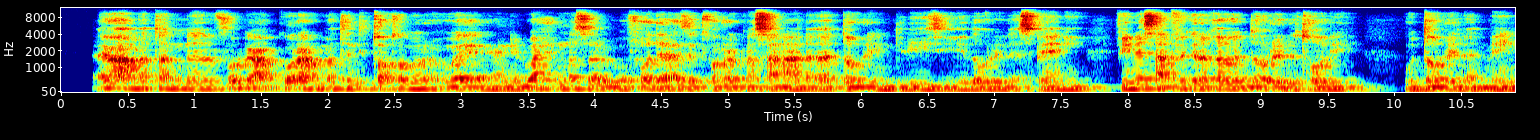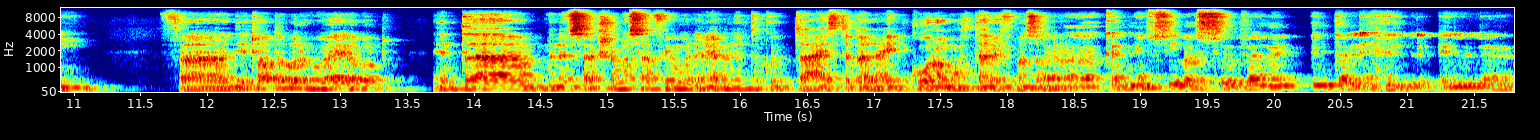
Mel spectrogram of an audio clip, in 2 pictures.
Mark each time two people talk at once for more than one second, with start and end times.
none

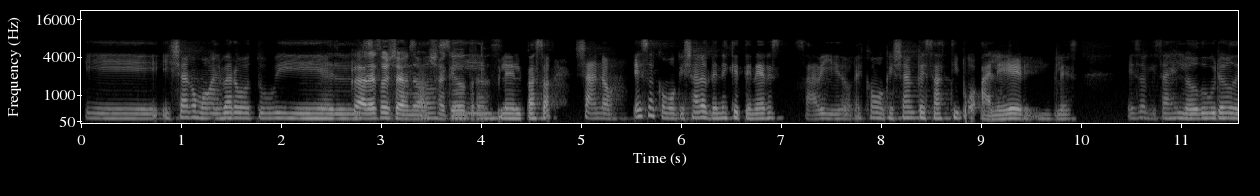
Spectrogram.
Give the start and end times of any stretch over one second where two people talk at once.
2.7-4.1

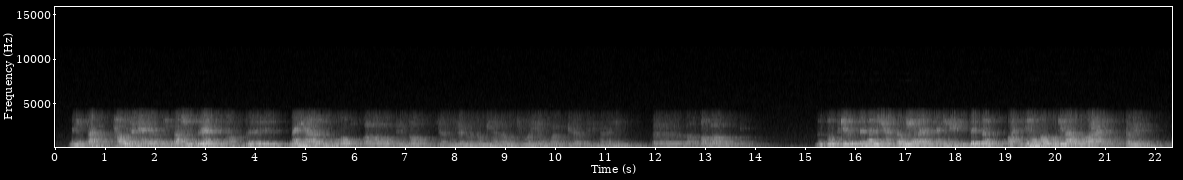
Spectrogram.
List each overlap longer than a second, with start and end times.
none

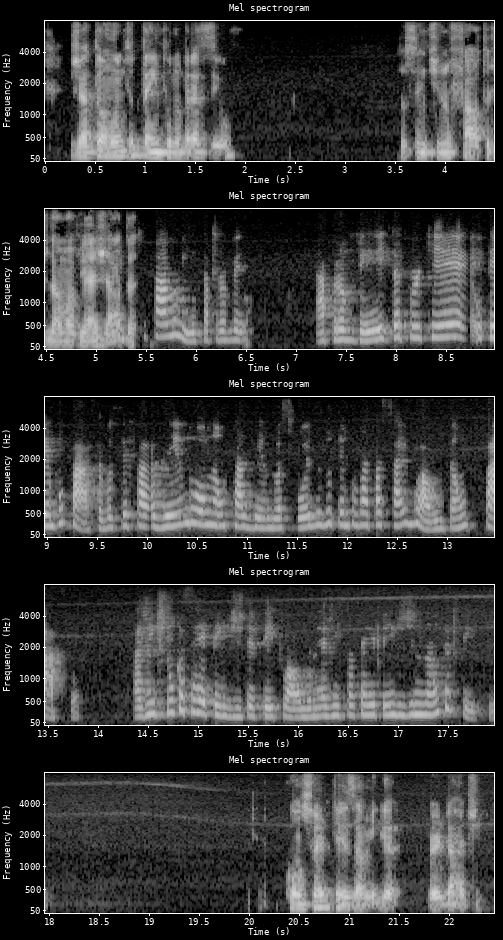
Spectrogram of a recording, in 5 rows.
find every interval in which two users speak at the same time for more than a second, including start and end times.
none

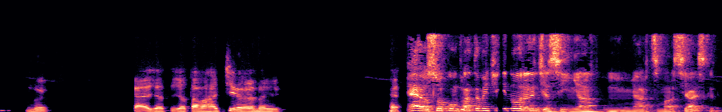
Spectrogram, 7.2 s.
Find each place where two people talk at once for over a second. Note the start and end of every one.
none

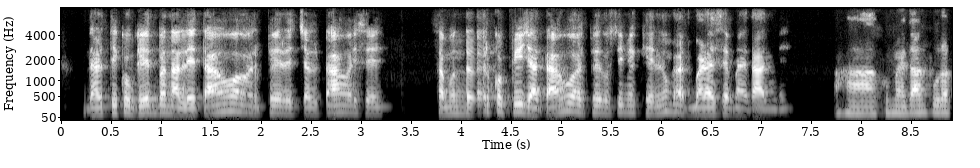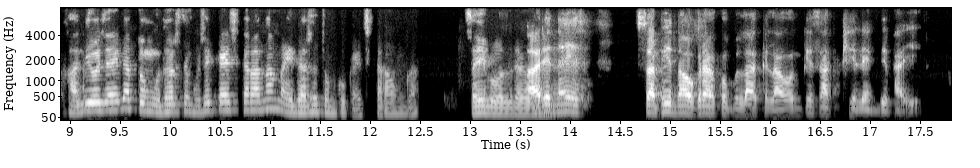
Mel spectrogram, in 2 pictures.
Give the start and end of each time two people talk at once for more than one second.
none

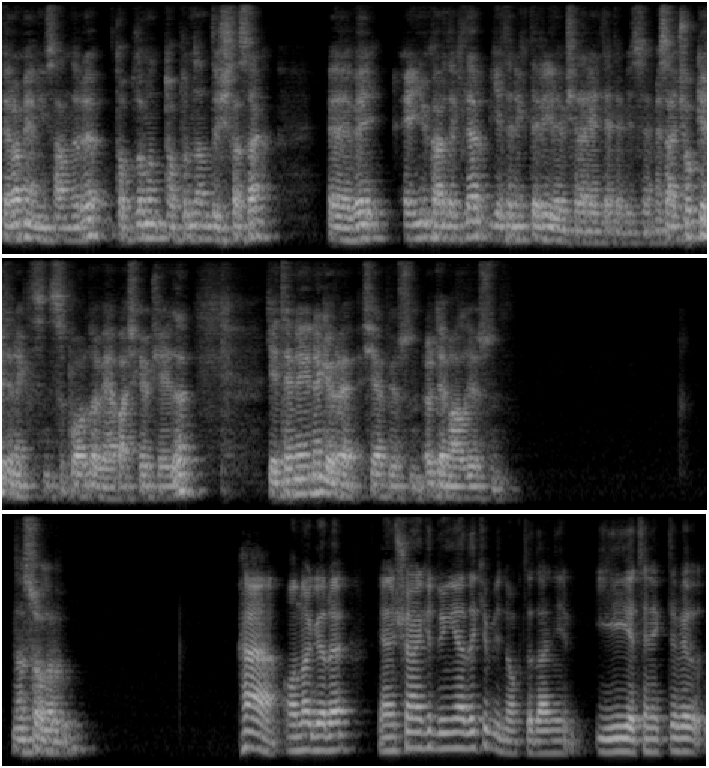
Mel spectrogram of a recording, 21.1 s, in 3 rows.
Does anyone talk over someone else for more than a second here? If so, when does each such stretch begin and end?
none

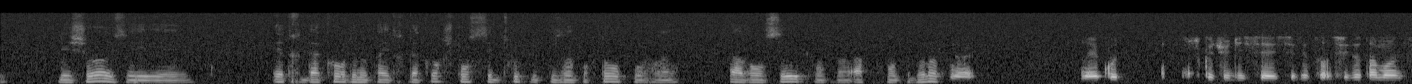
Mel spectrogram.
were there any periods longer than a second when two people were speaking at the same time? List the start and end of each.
none

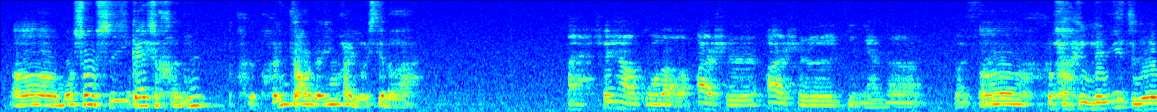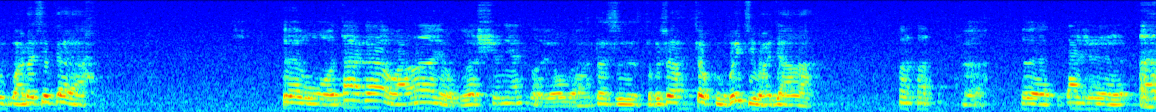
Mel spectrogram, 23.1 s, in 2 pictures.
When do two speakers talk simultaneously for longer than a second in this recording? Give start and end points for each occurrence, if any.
none

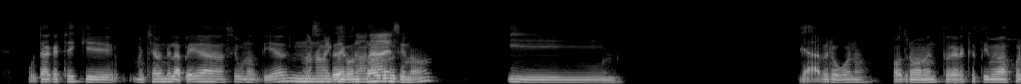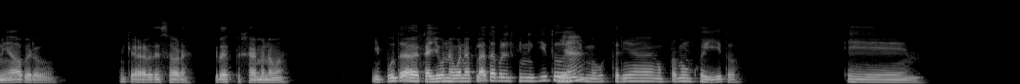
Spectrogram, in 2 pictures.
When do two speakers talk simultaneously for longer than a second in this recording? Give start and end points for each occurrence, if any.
2.8-4.1

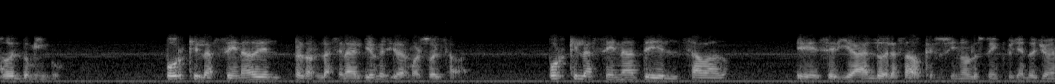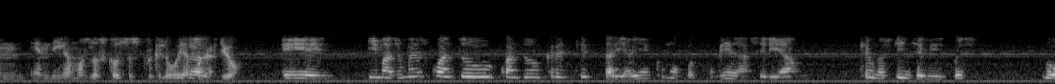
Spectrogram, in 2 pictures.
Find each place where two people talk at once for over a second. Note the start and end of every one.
none

